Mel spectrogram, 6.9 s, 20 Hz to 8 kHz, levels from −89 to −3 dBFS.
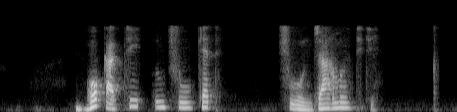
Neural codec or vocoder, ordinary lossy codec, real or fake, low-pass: codec, 16 kHz, 0.8 kbps, ZipCodec; AAC, 16 kbps; fake; 7.2 kHz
